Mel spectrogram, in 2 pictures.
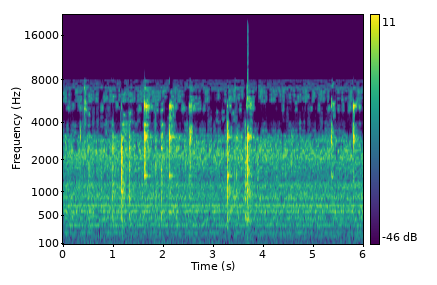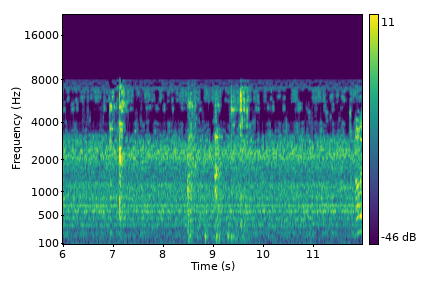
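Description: Quiche Lorraine filling is whisked in a bowl with a steady patter of light clinks and taps, close by, with faint kitchen background noise.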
